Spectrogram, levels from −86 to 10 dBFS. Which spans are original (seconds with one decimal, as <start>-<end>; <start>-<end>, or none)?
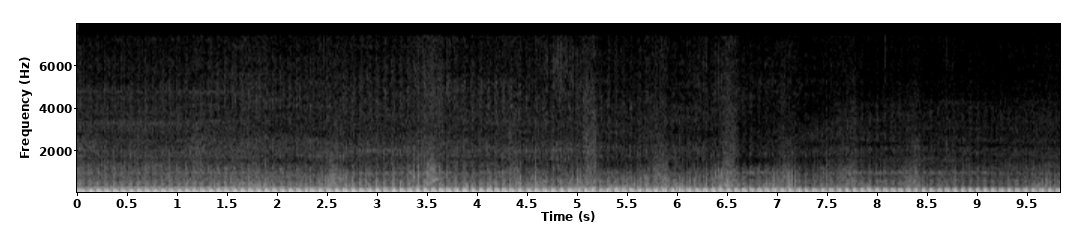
none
